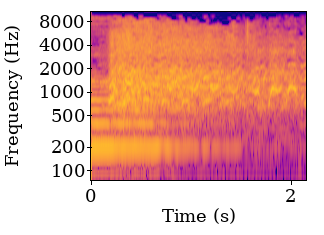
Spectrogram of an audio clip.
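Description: A man singing a cappella into a handheld microphone holds one low note that ends within the first second. A breathy laugh comes in over it and runs on until near the end.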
